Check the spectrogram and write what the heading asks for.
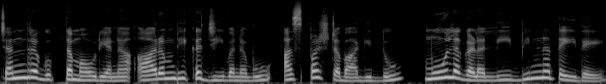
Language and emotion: Kannada, neutral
